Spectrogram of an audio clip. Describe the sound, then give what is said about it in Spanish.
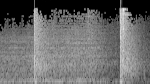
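Two loud, sharp gunshots about two seconds apart as Lin Guijin fires at drawings of MacArthur's head and other soldiers. Each crack is followed by a decaying tail over a low rumbling background. “Lin Guijin dispara a distancia a dibujos de la cabeza de Mac Arthur y otros soldados.”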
